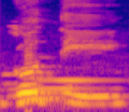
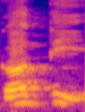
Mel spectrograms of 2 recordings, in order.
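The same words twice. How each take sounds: First: The first vowel is a closed 'o' sound. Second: The first vowel is an open 'aw' sound. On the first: The speaker calls it right. "উচ্চারণটা হচ্ছে গো।" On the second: The speaker calls it wrong. "আমরা যেমন গ পড়ি গতি, এভাবে কিন্তু বলি না"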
